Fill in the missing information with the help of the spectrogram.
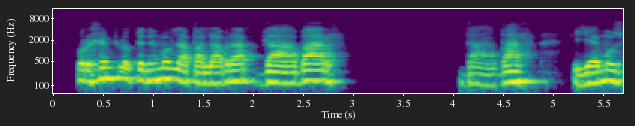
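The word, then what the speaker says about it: דָּבָר: Pero aquí tenemos una sílaba cerrada que tiene vocal larga y eso sucede cuando ahí recae el acento, ¿verdad?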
